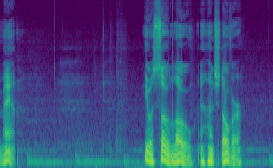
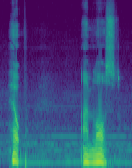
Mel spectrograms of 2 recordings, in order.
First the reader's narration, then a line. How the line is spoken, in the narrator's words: it said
